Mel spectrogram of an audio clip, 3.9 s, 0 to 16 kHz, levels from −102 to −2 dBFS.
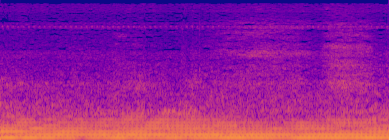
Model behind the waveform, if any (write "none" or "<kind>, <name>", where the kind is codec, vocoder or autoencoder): none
